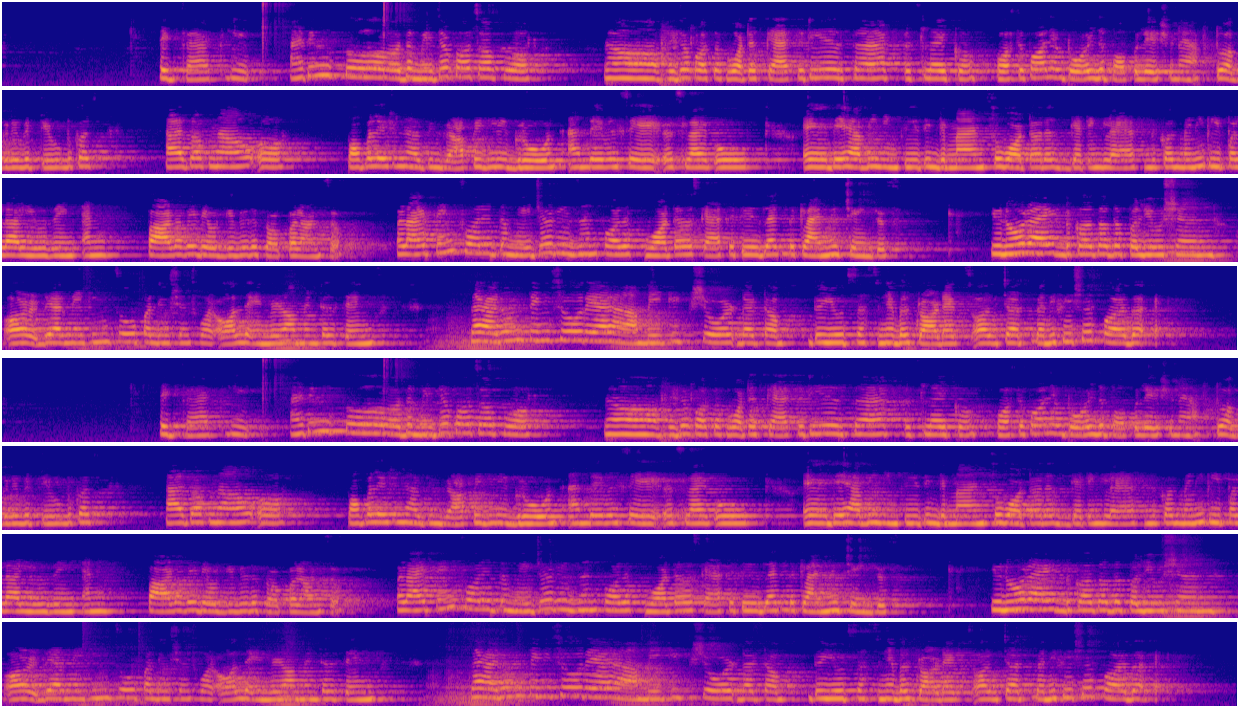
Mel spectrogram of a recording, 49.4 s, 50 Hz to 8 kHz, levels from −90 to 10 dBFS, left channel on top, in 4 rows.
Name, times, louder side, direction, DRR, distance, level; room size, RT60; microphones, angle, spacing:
voice 1, 1.6-2.5 2.9-5.3 6.0-13.3 14.0-15.2 15.8-19.8 20.4-25.8 26.2-28.1 28.7-33.6 34.6-40.8 41.8-48.6, left 2 dB, 40° left, 2 dB, 1.3 m, -20 dB
sound 1, 36.2-37.1 37.6-40.8 41.3-42.6 42.9-44.8 45.4-47.5, right 1 dB, 85° right, 3.1 m, -40 dB
28.0 x 21.5 x 6.9 m, 1.3 s
head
